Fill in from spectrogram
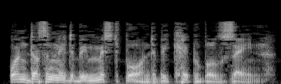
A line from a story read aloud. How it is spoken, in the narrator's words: snapped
